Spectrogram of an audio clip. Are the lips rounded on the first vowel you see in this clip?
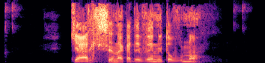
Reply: no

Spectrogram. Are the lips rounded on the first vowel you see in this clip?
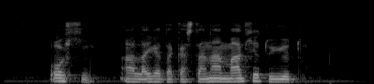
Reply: yes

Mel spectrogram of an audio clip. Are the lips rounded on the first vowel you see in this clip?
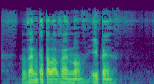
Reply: no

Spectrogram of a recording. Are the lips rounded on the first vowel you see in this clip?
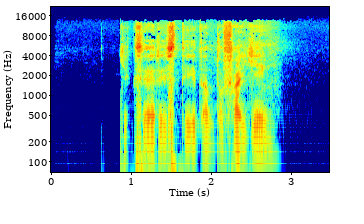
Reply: no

